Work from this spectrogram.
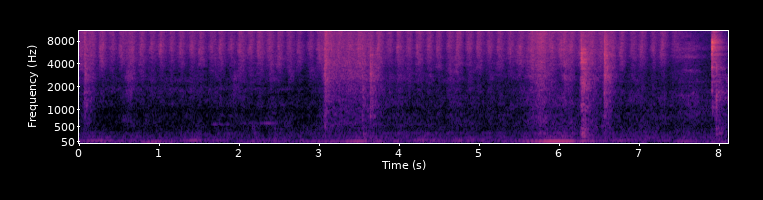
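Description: Palms rub over the ears during a seated self-massage, producing soft, muffled swishing strokes close to the microphone, with a few louder brushing bursts and no talking.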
